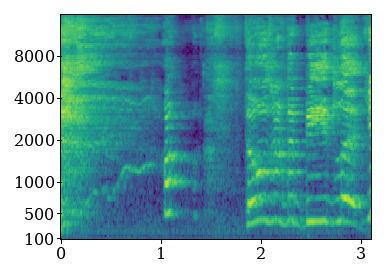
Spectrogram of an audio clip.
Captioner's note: laughs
